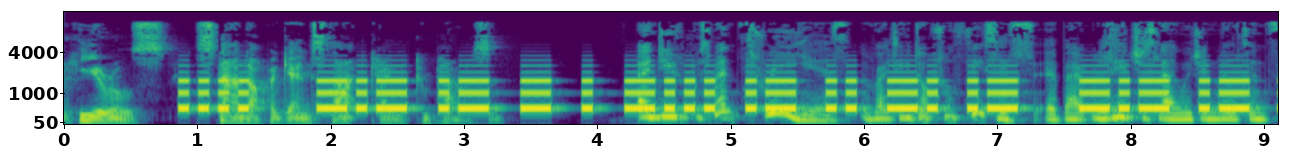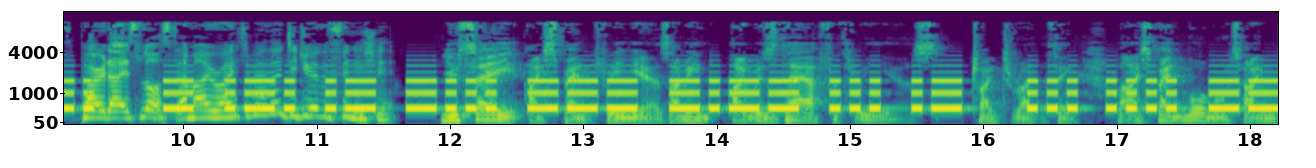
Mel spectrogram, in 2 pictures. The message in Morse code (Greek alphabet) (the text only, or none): Η ΚΑΤΕΒΑΙΝΑ ΚΑΙ ΤΡΑΒΟΥΣΑ …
